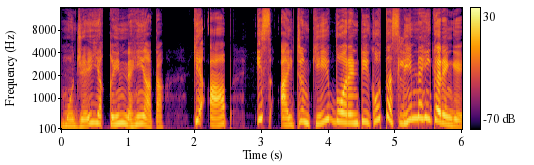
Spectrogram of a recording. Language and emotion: Urdu, angry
